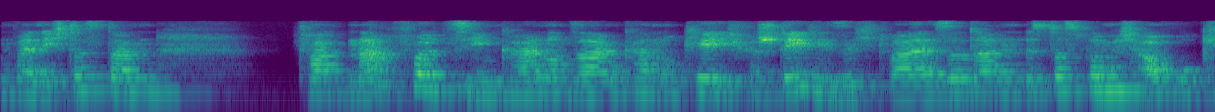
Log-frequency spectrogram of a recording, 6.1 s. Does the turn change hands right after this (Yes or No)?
No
